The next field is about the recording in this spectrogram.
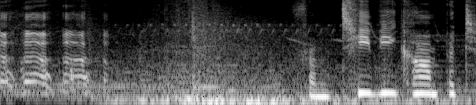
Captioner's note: laughs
